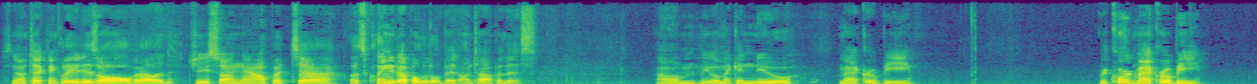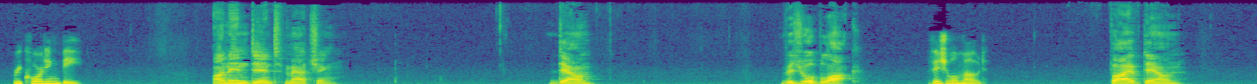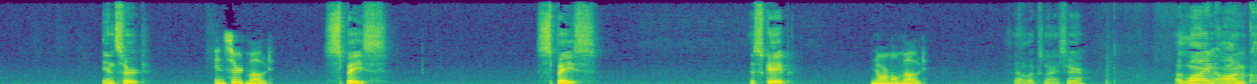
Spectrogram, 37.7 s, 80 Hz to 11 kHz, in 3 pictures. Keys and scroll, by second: 12.6-13.3 typing, 16.5-17.3 typing, 19.4 j, 21.9 ctrl+v, 25.2 typing, 27.4 shift+i, 30.1 space, 33.9 Escape.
